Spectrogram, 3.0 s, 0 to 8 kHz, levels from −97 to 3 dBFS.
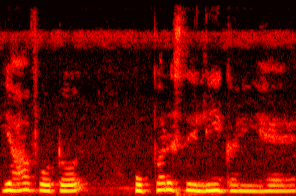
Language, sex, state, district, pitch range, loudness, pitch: Hindi, female, Bihar, Begusarai, 230-255 Hz, -31 LUFS, 240 Hz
